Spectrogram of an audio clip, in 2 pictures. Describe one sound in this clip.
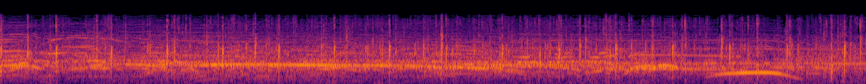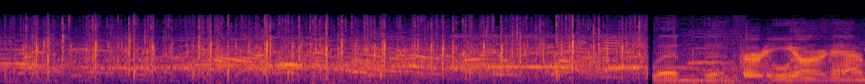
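A crowd cheers and shouts loudly outdoors.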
